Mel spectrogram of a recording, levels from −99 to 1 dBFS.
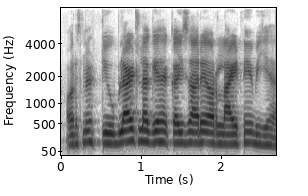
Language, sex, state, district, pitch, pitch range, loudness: Hindi, male, Jharkhand, Garhwa, 170 Hz, 155-180 Hz, -17 LUFS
